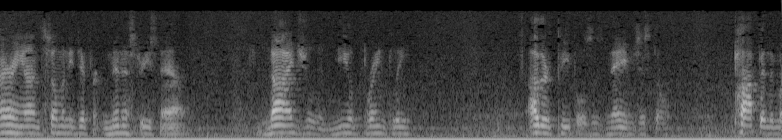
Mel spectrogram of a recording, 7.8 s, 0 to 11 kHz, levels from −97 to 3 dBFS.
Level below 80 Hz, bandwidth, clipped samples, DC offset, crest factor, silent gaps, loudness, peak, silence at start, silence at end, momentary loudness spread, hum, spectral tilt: -54 dBFS; 8.4 kHz; under 0.1%; 2%; 22 dB; none; -35 LUFS; -14 dBFS; 0 s; 0 s; 20 LU; none; -5.5 dB/octave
